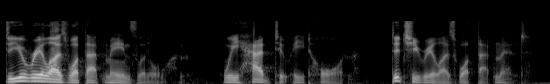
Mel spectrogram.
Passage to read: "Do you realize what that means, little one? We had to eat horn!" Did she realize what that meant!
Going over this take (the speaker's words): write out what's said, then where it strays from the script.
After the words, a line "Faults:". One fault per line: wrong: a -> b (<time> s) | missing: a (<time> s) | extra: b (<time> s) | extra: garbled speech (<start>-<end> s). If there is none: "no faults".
"Do you realize what that means, little one? We had to eat horn!" Did she realize what that meant!
Faults:
no faults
